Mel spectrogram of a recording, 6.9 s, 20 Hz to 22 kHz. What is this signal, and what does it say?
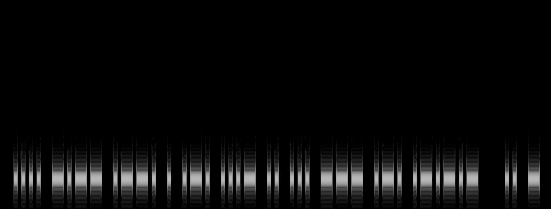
Morse code, heard as a keyed tone, about 25 wpm, 600 Hz. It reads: HYPERVISOR. IT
